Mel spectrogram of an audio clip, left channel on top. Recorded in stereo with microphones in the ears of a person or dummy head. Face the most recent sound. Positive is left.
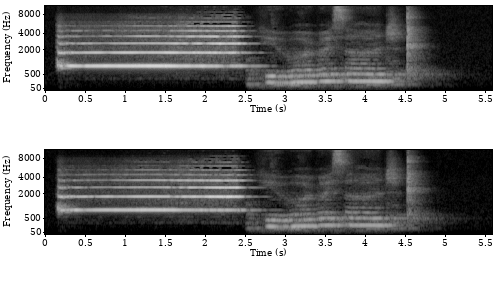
turn(degrees=30)  # may be behind; listen again after turning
